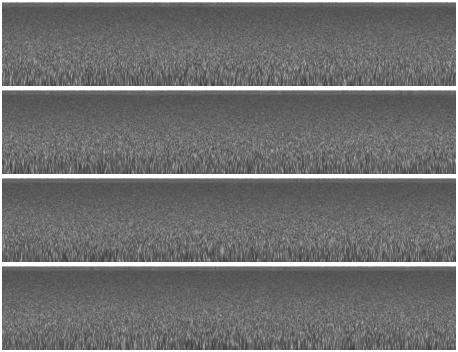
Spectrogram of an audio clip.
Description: Pink noise sound for tinnitus sound matching, ringing in ears, pink noise comparison, and tinnitus frequency testing.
